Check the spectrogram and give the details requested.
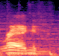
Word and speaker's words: Reg: be this robot boy named reg which they pronounce it leg or whatever little Japanese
